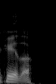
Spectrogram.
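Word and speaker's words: Cheola: she has the most unique spelling of a first name for that pronunciation by the way right c h e o l a for Kayla that is very unique I just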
